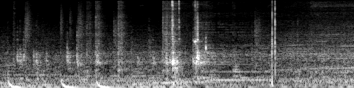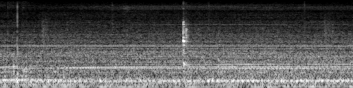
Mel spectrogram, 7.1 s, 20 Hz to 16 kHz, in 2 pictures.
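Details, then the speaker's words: HP Pavilion 7905 estate-sale desktop at power-on: a few startup clicks, then a constant loud whir with steady high tones, barely quieter with the side panel on; owner suspects the power supply fan, then maybe the CPU fan. "it's pretty loud. Even with the side panel on, it's not that much quieter. It's pretty loud. I think the power supply fan is the reason why it's on. Actually, no. Maybe it's the CPU fan."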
